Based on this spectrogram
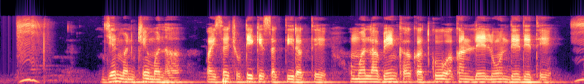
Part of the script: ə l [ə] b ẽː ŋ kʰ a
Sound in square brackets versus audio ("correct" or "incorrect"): incorrect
